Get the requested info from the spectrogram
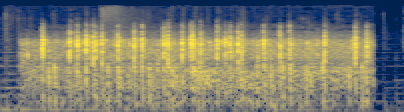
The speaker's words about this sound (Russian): В местных телеграм-каналах появилось видео, на которых слышна стрельба.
